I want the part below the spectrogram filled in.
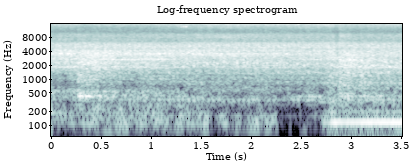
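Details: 2010 Daihatsu Xenia petrol engine, oil warning light flickering, after fix the light goes off immediately and oil pressure rises: steady, even running with smooth clean rise in revs, no knocks or ticks; normal running.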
